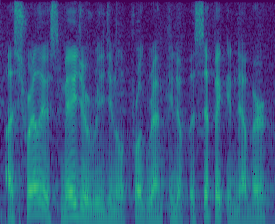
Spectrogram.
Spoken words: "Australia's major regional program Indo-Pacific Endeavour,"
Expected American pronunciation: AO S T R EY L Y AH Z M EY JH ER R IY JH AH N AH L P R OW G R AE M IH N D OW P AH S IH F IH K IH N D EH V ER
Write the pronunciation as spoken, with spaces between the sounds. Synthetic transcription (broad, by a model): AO S T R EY L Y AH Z M EY JH ER R IY JH AH N AH L P R OW G R AE M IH N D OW P AH S IH F IH K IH N D EH V ER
